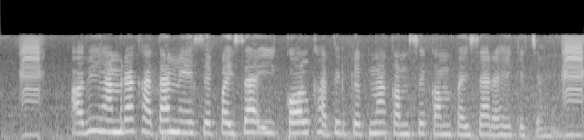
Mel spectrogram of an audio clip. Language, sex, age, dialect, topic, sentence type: Bhojpuri, female, 25-30, Southern / Standard, banking, question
